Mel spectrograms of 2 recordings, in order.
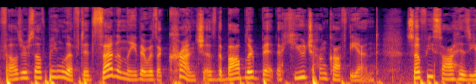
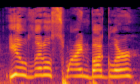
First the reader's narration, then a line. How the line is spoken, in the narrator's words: roared the bobbler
